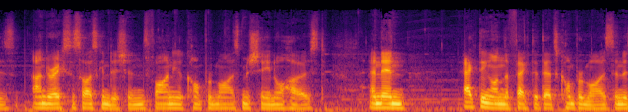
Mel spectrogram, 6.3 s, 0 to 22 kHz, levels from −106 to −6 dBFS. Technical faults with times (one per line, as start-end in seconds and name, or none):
none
